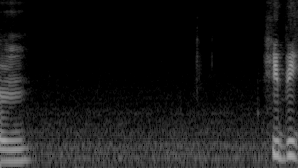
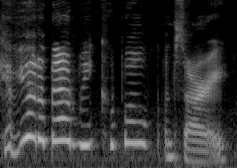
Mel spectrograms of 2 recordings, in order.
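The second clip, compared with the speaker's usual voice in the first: high, tender concerned voice; sympathetic; 11 semitones higher than usual. Real, not acted. Sympathizing with chatter.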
